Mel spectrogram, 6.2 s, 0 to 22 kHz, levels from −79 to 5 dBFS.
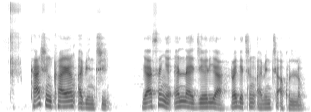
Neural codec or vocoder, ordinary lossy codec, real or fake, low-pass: autoencoder, 48 kHz, 128 numbers a frame, DAC-VAE, trained on Japanese speech; none; fake; none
